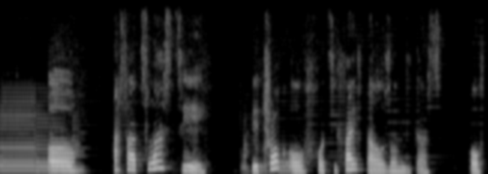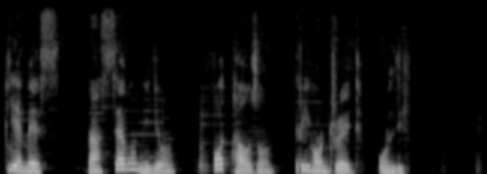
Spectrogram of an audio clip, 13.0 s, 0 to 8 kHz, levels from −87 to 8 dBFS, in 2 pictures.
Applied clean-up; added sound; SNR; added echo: neural mask model DeepFilterNet 3.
